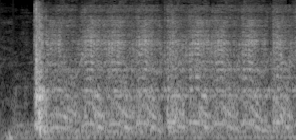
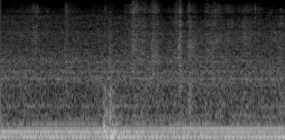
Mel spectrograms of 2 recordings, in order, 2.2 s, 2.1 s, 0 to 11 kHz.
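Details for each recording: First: 1971 Volvo 142 with a B20B, one owner: the starter cranks steadily but the engine never catches; spark is confirmed using a Pertronix Flamethrower coil in place of the old coil, which measured 6 ohms, but no fuel is reaching it. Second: 1971 Volvo 142, B20B engine, with its 32/36 carburettor after one more adjustment: a steady, even low idle with one brief bump, settled and running smoothly. Normal idle; now a driver.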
